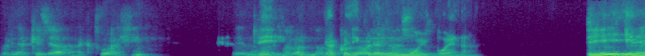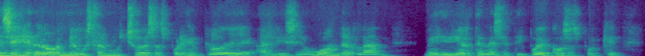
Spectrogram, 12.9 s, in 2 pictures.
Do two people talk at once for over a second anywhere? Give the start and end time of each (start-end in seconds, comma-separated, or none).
2.6-4.3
